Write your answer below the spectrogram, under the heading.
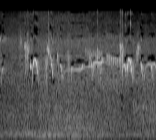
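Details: Flowerpecker held in a wide mesh cage as a decoy. It gives quick, high, squeaky chirps in clustered bursts, some notes dipping in pitch, over a steady low background hum.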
